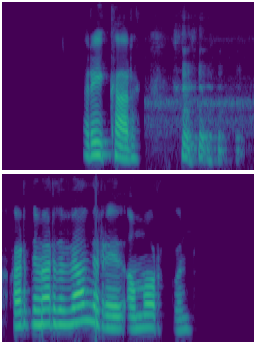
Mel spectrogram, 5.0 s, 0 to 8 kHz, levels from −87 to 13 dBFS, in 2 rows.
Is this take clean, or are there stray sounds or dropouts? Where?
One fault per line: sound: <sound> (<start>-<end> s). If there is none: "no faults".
sound: laugh (1.5-2.4 s)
